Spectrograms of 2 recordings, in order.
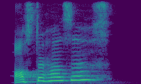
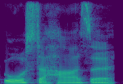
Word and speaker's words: Osterhase: Okay, something I can say is Osterhase. – Osterhase? I used to take German. This is embarrassing. – Yeah, there you go.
